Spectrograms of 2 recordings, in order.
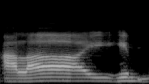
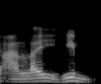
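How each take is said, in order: First: The second-syllable vowel is long. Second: The second-syllable vowel is short. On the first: The speaker calls it wrong. "bukan alaihim" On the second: The speaker calls it right. "La-nya sudah jadi pendek"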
